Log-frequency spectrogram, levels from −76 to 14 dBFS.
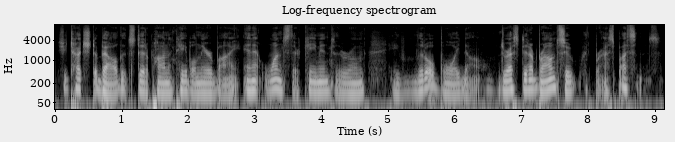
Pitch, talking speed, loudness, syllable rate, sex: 110 Hz, 205 wpm, -21 LUFS, 4.7 syllables/s, male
